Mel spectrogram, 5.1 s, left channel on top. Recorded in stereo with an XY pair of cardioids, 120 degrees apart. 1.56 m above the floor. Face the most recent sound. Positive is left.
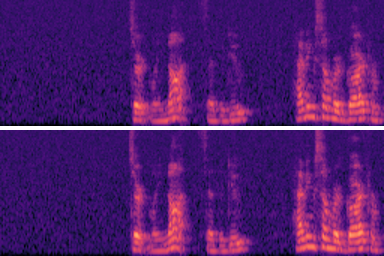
turn(degrees=-55)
